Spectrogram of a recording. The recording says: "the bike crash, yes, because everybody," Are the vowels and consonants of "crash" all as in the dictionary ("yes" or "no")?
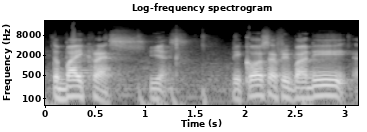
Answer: no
